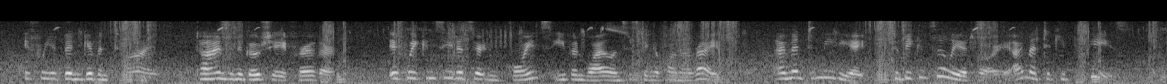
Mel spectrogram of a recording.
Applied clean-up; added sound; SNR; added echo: none; Insect; 9 dB; none.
